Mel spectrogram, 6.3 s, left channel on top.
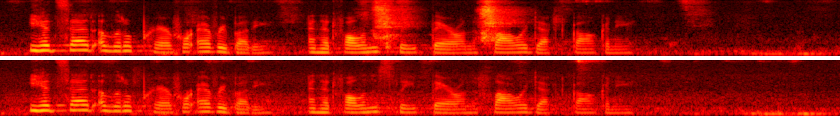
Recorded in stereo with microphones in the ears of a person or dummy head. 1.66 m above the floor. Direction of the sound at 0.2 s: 15° left (ahead or behind).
